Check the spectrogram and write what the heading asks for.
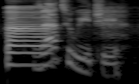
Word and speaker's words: Zatoichi: Criterion's, I'm going to say this wrong, Zatoichi? – That's pretty close. – Zatoichi.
